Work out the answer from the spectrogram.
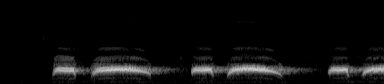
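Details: Tame spotted dove cooing: low, soft, hollow phrases, each a short note followed by a longer drawn-out slurred coo. The phrase repeats about every one and a half seconds, three times, over a quiet background.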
